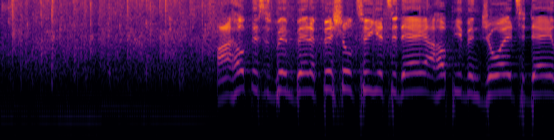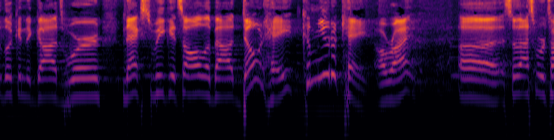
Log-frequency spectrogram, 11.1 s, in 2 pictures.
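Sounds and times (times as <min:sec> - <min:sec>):
crowd clapping: 0:00.0 - 0:04.8
speech: 0:02.2 - 0:11.0.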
